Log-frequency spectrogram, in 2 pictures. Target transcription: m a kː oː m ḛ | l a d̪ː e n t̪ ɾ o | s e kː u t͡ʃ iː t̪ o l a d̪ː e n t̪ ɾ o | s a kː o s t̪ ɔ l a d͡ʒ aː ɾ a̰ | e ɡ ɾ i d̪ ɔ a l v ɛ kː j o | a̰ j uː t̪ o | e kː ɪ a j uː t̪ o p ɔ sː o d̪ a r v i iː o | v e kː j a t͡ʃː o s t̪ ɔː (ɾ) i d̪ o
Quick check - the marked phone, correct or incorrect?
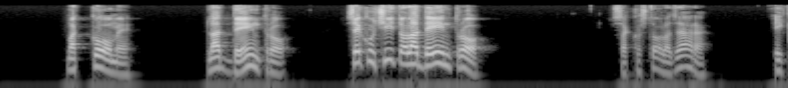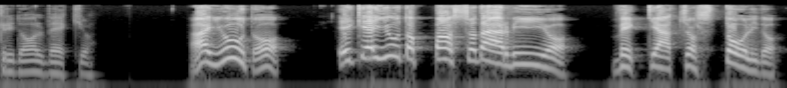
incorrect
